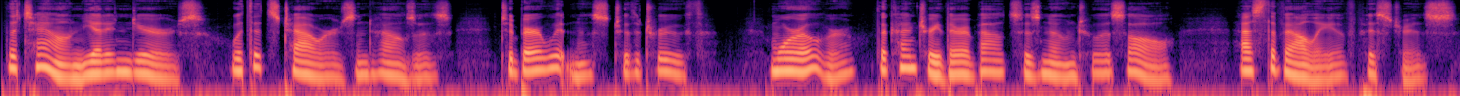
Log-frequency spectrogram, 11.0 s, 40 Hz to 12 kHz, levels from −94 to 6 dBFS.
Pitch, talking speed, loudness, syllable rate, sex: 150 Hz, 160 wpm, -19 LUFS, 4.4 syllables/s, female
